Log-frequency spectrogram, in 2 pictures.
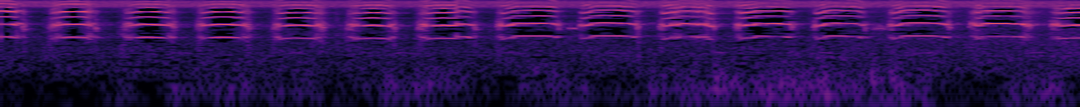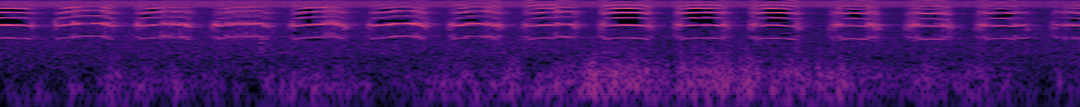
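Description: A yellow-headed caracara gives harsh, hoarse screeches, about two each second, in a long steady series, with faint low rumbling behind.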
